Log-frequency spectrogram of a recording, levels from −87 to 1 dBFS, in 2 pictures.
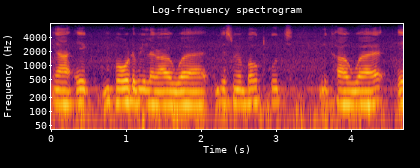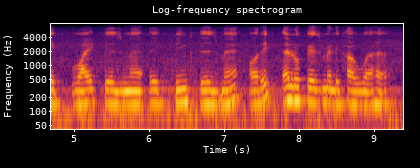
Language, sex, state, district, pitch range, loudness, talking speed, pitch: Hindi, male, Jharkhand, Deoghar, 140-150 Hz, -17 LUFS, 185 wpm, 145 Hz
